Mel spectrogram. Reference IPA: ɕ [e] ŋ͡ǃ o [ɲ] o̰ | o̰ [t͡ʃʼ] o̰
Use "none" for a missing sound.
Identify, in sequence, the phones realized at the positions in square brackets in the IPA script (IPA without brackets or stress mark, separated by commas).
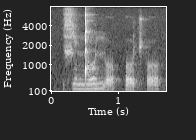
e, ɲ, t͡ʃʼ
